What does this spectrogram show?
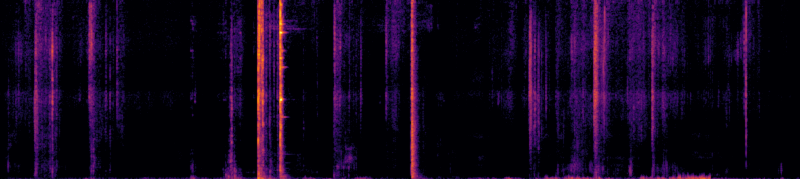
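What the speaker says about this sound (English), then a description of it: "let me show you first how the door opens." An RV entry door swings open on a gas strut door opener, giving scattered knocks and clicks with a sharp latch snap near the start, then a rising hiss and rumble of the strut extending toward the end.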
